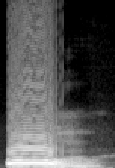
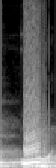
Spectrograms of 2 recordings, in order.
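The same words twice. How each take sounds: First: The vowel is drawn out long. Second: The word is said quickly and short. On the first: The speaker calls it right. "इसमें थोड़ा समय लेकर पढ़ेंगे" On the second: The speaker calls it wrong. "तुरंत ओम ऐसे नहीं पढ़ेंगे"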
